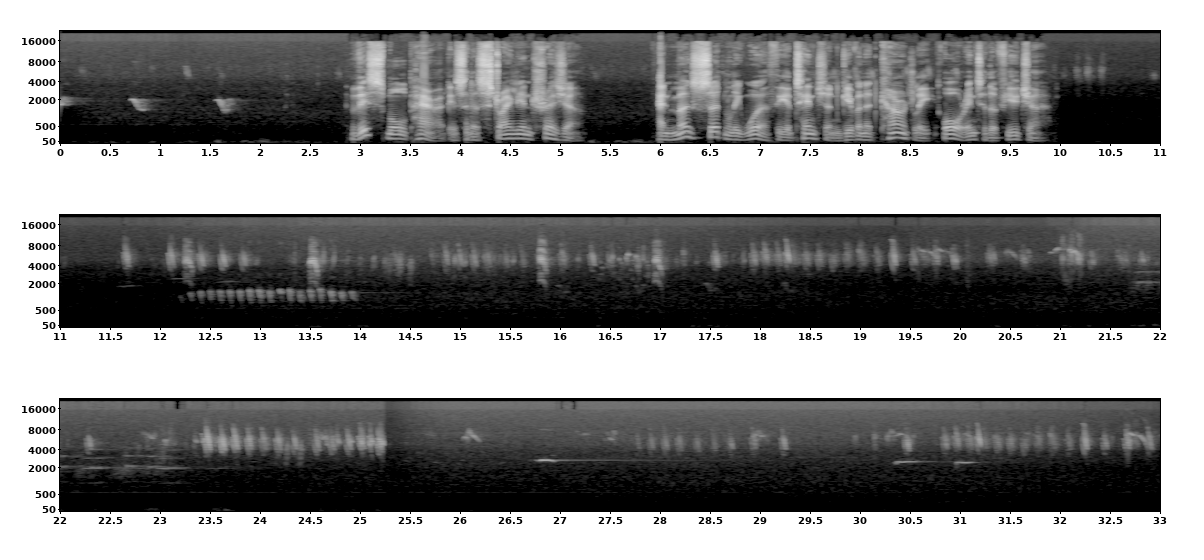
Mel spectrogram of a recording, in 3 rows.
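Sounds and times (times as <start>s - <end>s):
small birds chirping and trilling: 0.0s - 2.1s, 10.0s - 33.0s.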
